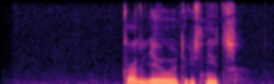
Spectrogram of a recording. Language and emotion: Russian, neutral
